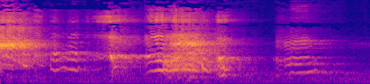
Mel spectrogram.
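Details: Newborn baby just after delivery giving a first cry: high-pitched, wavering cries in short bursts with breaths between; a vigorous, normal newborn cry.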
